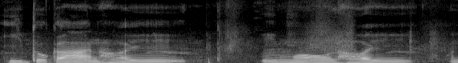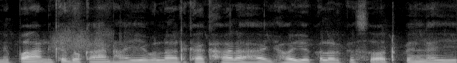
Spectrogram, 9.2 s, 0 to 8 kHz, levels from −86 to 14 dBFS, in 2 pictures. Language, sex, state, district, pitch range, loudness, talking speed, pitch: Bajjika, male, Bihar, Vaishali, 135-145 Hz, -20 LUFS, 145 wpm, 140 Hz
